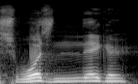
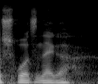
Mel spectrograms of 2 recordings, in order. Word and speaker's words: Schwarzenegger: One with Schwarzenegger. How do you... I actually don't know how to pronounce his last name. – Schwarzenegger. – Arnold Schwarzenegger. – Schwarzenegger. – Okay, cool.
